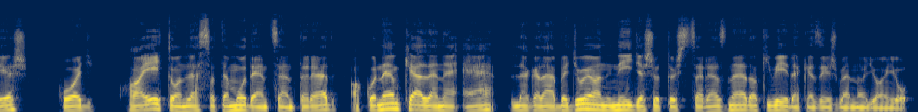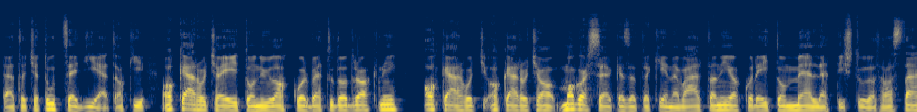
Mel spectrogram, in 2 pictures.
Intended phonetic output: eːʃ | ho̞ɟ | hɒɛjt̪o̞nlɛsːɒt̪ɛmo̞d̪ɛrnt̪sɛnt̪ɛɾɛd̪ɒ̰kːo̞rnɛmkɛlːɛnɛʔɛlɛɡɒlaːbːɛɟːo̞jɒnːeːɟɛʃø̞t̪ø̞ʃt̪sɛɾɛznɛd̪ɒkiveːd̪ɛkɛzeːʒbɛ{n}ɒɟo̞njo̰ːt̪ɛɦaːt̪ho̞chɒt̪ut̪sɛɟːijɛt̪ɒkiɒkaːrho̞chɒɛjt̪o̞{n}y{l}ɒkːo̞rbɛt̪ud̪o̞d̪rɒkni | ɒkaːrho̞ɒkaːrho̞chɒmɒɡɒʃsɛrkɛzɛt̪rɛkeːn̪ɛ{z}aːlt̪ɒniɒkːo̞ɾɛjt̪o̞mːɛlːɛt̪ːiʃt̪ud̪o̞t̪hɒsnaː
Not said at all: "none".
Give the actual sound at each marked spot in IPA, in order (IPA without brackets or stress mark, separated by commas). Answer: nː, n, l, v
